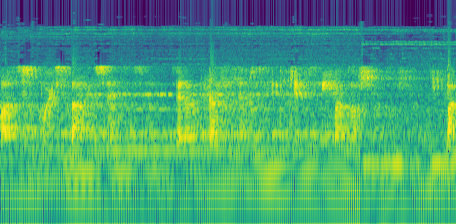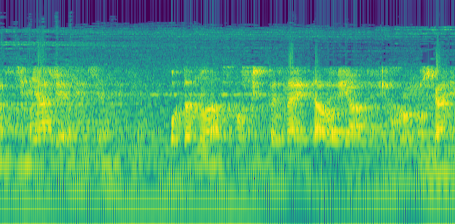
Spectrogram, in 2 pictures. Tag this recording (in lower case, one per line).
speech
music
electronic music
